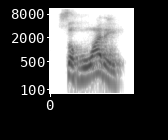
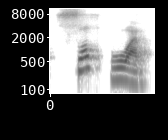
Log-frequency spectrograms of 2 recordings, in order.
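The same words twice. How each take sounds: First: Software con la e final pronunciada, como en español; software leído letra por letra. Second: Software sin la e final, como en inglés; software a la inglesa. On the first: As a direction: lee software tal como se escribe. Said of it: "Nadie pronuncia software". (software deletreado al modo español) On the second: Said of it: "Todos pronunciamos software". (software con pronunciación inglesa) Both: Shown as a demonstration.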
